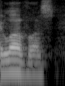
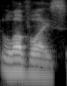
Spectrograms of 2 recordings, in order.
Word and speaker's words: Lovelace: Northerners they call me Loveless but to the people in the South they call me Lovelace no I'm just messing we pronounce it my family pronounces it Lovelace yeah just like yeah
